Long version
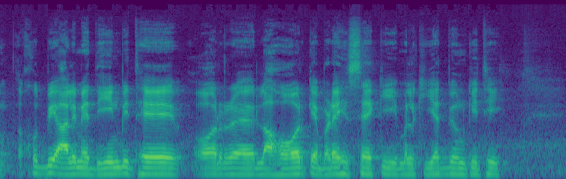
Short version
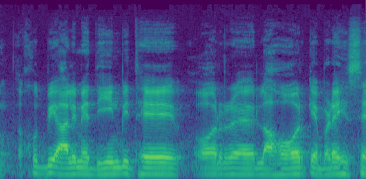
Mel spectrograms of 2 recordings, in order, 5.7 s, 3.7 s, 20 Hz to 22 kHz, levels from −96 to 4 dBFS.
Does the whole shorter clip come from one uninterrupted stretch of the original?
yes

